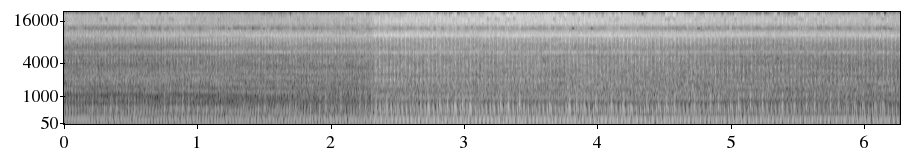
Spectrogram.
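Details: 49cc mini bike during carburetor rebuild: small single runs fast and clattery, then picks up and hangs at a raised idle instead of dropping back, even with throttle screw fully out. Owner suspects air intake; not confirmed.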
